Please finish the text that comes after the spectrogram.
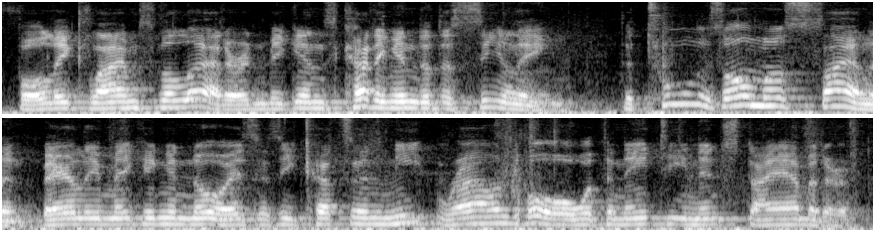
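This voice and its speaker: High-voiced man narrating a radio play. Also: fairly quick, few pauses, darkish tone, a little hiss or hum.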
